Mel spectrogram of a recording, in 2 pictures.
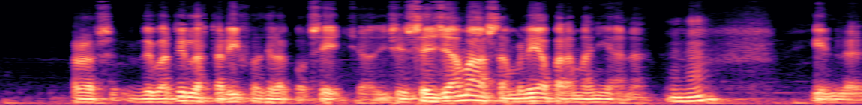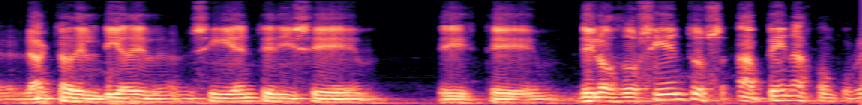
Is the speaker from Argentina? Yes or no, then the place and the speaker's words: yes; Argentina; eso es lo que a uno lo deprime como argentino, ¿no?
